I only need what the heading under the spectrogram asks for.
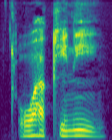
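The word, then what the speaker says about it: وقني: Waqini, sekedar mengingatkan, waqini itu tidak boleh dibaca panjang sebagaimana ada orang baca panjang. Seperti kita dengar waqini, itu kesalahan dalam pengucapan namanya. Karena dia amar, qi, waqini syarra ma qadait, dan peliharalah aku. Karena memang asal katanya wiqayah, pemeliharaan.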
